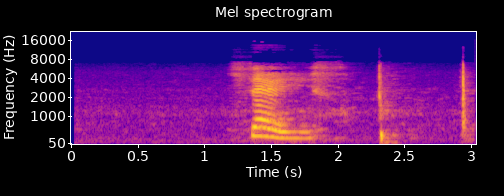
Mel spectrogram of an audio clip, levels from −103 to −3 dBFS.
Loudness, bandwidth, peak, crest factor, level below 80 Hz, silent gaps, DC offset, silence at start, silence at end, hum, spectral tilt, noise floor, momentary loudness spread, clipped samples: -18 LUFS; 7.8 kHz; -2 dBFS; 20 dB; -60 dBFS; none; under 0.1%; 1.2 s; 0.05 s; none; -3 dB/octave; -57 dBFS; 16 LU; under 0.1%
